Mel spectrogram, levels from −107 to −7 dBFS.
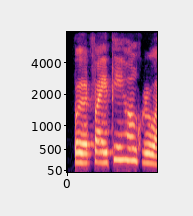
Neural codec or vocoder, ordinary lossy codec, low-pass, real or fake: codec, 16 kHz, 4 kbps, FreqCodec, larger model; none; none; fake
